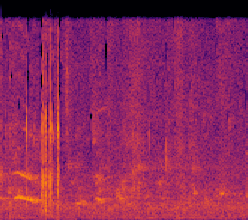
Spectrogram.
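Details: Five-week-old Havanese puppies indoors, one giving a brief thin whine that rises and falls, followed by a few soft clicks and light rustling against a quiet background.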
